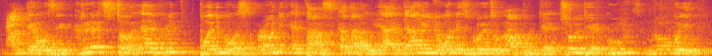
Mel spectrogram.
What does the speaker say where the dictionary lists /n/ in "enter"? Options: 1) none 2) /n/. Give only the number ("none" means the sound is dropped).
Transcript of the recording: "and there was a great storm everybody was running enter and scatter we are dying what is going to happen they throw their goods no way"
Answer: 1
